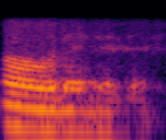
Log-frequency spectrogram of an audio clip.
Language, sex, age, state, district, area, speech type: Bodo, male, 18-30, Assam, Chirang, rural, conversation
